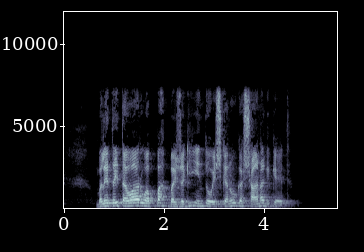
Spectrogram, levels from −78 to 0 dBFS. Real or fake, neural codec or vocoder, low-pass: real; none; 7.2 kHz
